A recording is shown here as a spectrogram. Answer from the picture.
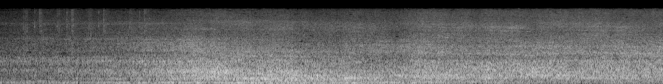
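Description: Electric locomotive and its train of passenger coaches passing close by. The rolling noise of the train on the rails swells over the first two seconds as the locomotive comes level, then holds steady as the coaches roll past.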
